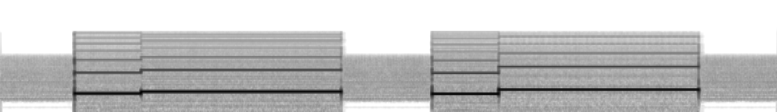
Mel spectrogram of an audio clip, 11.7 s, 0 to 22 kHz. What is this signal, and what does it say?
Two-tone page, heard as a one-second tone, then a three-second tone, about 570 then 640 Hz, about 550 then 730 Hz. It is heard from 1.1 to 10.5 s.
